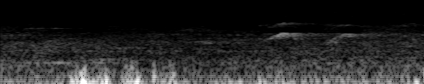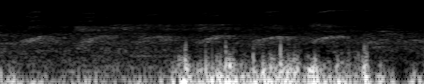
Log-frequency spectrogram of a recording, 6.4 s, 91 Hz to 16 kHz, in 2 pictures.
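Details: Killer whales (orcas) Lin and Stella at Port of Nagoya Public Aquarium, recorded 13 October 2019, giving a quick series of short, rising squeaky calls over a low rumble.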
